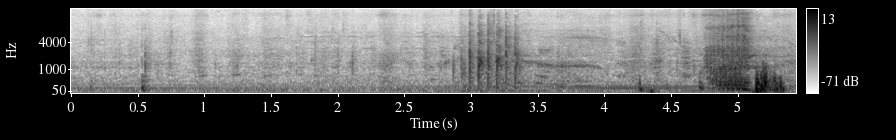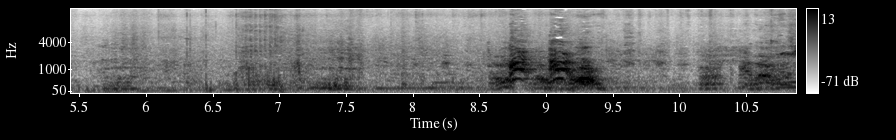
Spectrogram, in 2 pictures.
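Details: Dog barking in short, rough bursts from about three seconds on, growing louder and denser toward the end, with a longer harmonic yelp near nine seconds over a low steady hum.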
